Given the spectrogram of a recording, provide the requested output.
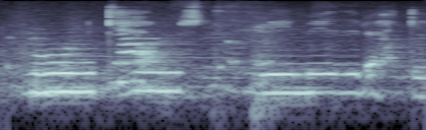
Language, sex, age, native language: Icelandic, female, 8, Icelandic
